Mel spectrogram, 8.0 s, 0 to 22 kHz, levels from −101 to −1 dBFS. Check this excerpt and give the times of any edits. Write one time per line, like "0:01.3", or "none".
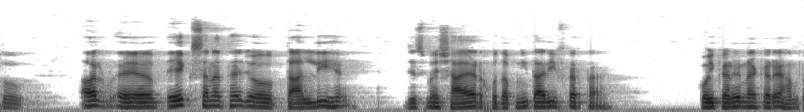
none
